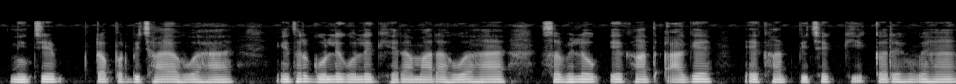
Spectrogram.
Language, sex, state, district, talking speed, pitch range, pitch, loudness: Hindi, male, Jharkhand, Palamu, 150 wpm, 115-120 Hz, 115 Hz, -16 LUFS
